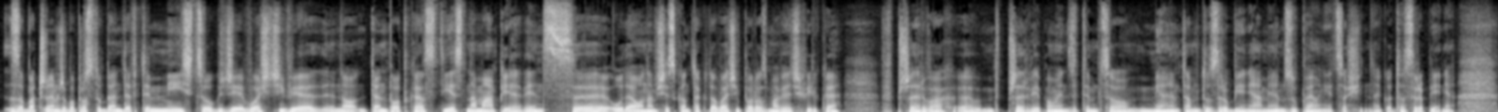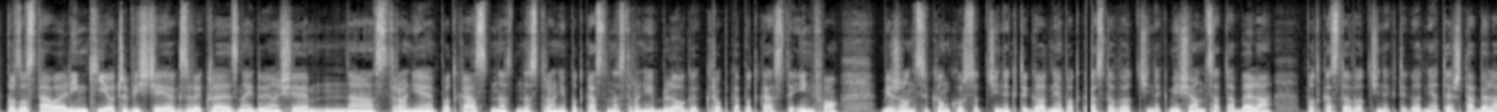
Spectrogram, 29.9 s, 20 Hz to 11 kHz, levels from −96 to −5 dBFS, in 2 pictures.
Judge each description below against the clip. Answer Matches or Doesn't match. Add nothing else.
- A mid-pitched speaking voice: Doesn't match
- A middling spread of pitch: Doesn't match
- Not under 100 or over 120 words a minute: Doesn't match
